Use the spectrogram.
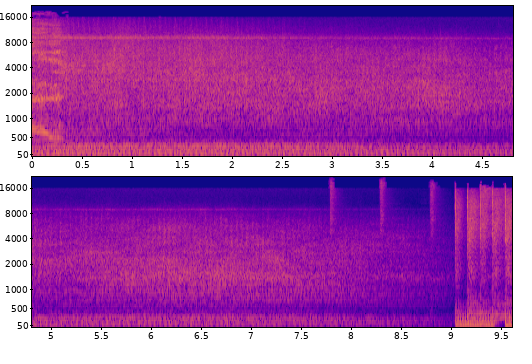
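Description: A helicopter's engine and rotor roar steadily and loudly, with a rapid low thumping beneath a broad whine, easing slightly midway before an abrupt burst of clattering noise at the end.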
